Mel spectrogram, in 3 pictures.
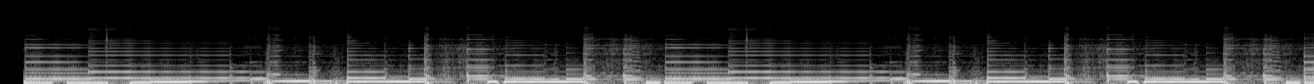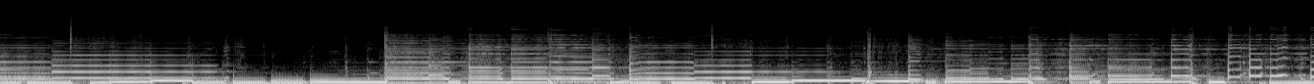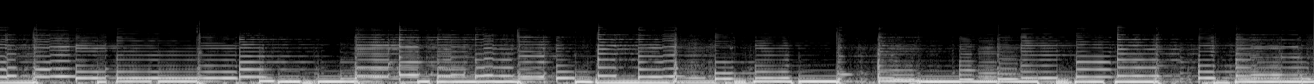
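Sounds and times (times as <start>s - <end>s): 
funky chill bass guitar: 0.2s - 39.4s.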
